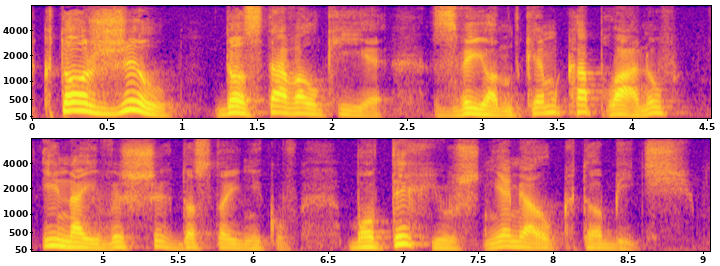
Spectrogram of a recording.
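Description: A man reading an audiobook in measured, expressive scripted narration. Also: mid-range voice, breathy edge.

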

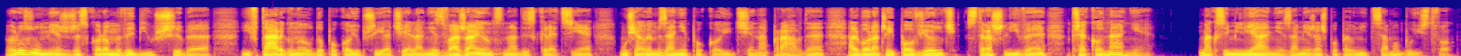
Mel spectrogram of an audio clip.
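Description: A man voicing a calm, grave count. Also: low voice, no room sound, clean studio sound. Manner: gentle, hushed and measured.

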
